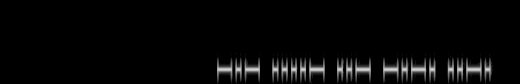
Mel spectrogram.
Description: Morse code, heard as a keyed tone, about 26 wpm, 700 Hz. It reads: K4UCF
